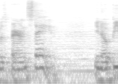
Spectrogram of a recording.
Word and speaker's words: Berenstain: through the rabbit hole their name is always pin Berenstain ever since they came into existence their name has been Berenstain it has been called the Berenstain Bears it's spelled AI n and this is something that a lot of people are like no it's Berenstein but other people like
